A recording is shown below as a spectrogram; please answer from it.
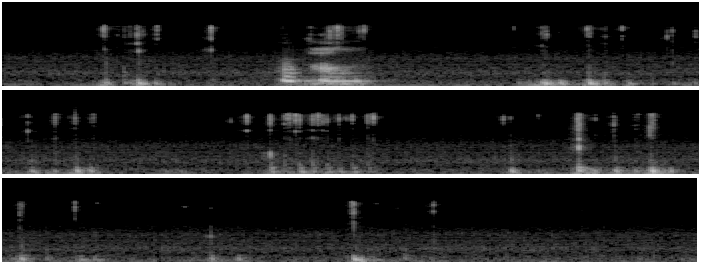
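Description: Faint computer keyboard typing: irregular, scattered key clicks as a word is typed. A brief voice sound comes about two seconds in.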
